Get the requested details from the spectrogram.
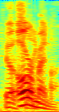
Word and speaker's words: Ormond: Ormond. – Okay. Osmond, except with an R.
